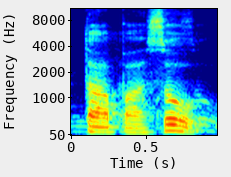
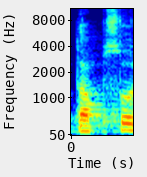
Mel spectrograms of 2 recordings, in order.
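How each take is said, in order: First: A short vowel follows the 'p' before 's'. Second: The 'p' joins the 's' with no vowel. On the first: The speaker calls it right. "तपसो ये ठीक है" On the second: The speaker calls it wrong. "तपसो नहीं बोलेंगे, ये गलत उच्चारण है"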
